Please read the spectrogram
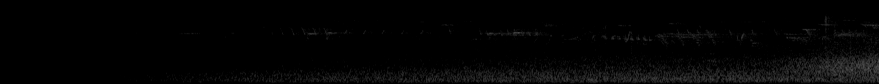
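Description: Faint woodland ambience with many small birds chirping and singing over a soft outdoor hiss, fading in from silence about two seconds in and slowly growing louder.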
